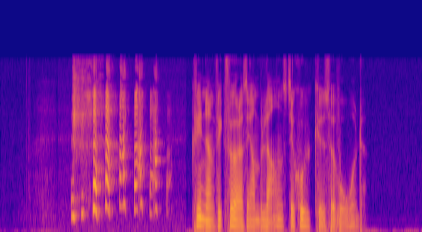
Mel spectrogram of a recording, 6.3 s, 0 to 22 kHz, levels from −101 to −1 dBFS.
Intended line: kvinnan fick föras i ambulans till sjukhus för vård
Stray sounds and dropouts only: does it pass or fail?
fail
